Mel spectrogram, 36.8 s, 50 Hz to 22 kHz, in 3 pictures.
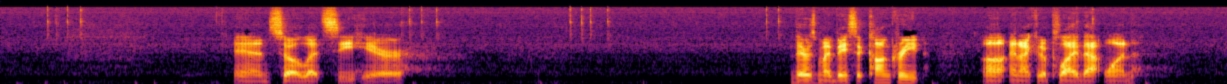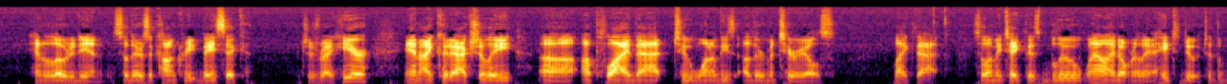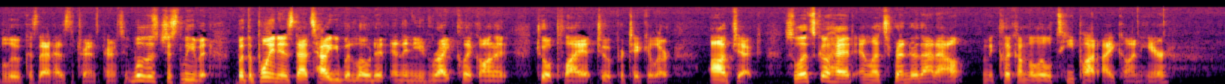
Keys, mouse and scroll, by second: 0.8 click, 1.0 click, 4.3 click, 4.6 click, 6.0 click, 6.3 click, 8.0 click, 11.1 click, 22.0 click, 36.5 click.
